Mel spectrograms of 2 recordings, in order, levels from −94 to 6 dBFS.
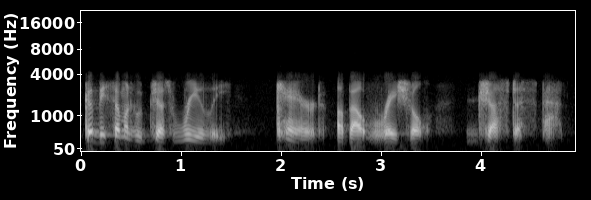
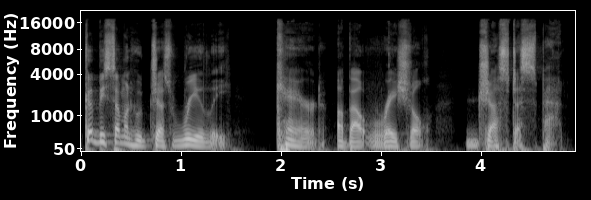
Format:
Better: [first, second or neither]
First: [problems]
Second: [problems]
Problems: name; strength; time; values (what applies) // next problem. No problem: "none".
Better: second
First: phone-call audio; nothing above 2.5 kHz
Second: none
